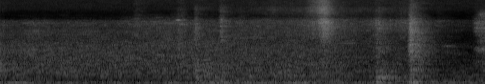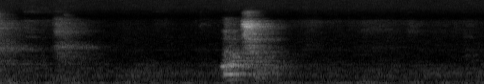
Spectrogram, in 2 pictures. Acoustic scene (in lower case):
elevator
